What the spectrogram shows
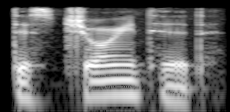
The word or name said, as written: disjointed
